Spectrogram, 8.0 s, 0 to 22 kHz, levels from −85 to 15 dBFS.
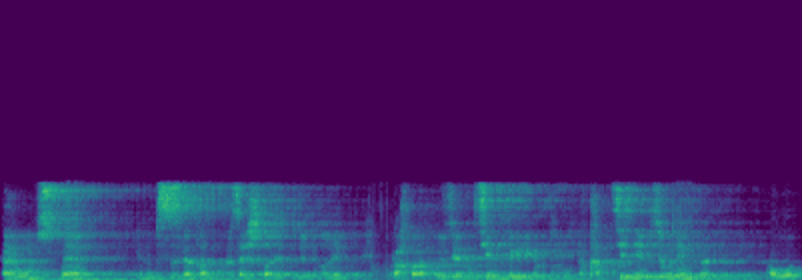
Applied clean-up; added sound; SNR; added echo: neural separator model SepFormer DNS4.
